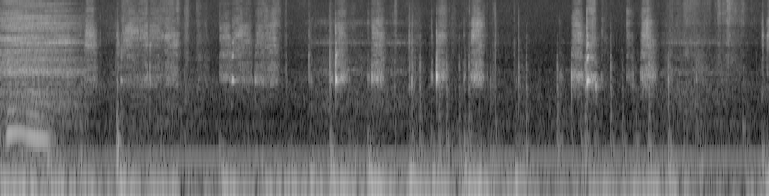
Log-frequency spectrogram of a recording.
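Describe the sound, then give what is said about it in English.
Pen writing on paper: faint, continuous scratchy strokes with soft irregular scrapes over a low steady hum. “What are you so diligently writing over there?”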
